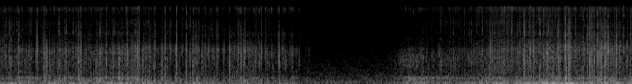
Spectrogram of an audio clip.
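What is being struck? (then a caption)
Foam microphone windscreen. Long acrylic nails on both hands scratch and rub a soft, porous, round blue foam windscreen covering a microphone. Dense, crackly scratching and rustling sit over a deep, boomy low rumble. The sound thins to a quiet hiss for about a second midway, then returns and builds louder toward the end.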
